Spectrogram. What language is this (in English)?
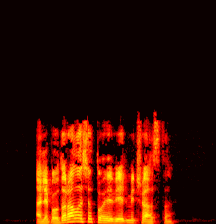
Belarusian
